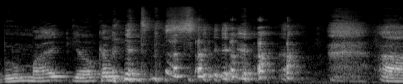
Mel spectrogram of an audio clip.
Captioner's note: laughs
